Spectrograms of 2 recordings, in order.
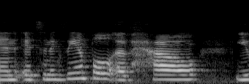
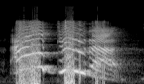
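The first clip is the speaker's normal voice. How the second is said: very shrill, very loud, very high grouchy screech; 13 dB louder than usual. Reading a story aloud, the Ladybug answers back, grouchy Ladybug screech. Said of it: "screeched the late grouchy Ladybug".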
